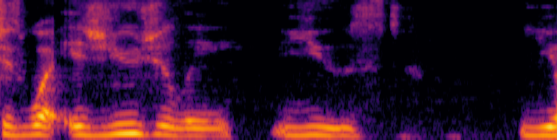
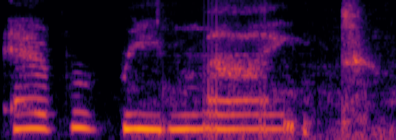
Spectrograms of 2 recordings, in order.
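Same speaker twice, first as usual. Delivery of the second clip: high, very soft and slow; slow, high, hushed echo; hushed disbelief; 9 semitones higher, 10 dB quieter, much slower than usual. Acted. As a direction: stretch it out in a tiny high voice. Drawn-out echo of her own phrase.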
